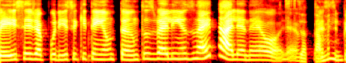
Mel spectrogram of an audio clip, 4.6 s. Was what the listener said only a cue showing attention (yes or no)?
no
